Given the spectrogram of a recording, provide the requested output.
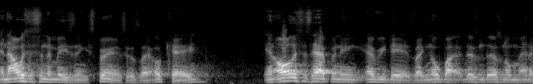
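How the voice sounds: Someone reads in a natural voice, the pitch varying in an ordinary way.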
